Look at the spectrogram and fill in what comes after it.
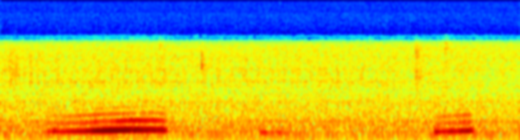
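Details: A domestic cat snores quietly indoors. One longer, steady, low droning snore lasting about a second is followed by a brief faint murmur and then a shorter snore near the end, with light room hiss throughout.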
